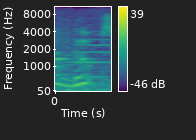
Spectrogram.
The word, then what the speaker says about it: Loupe: Turns out the pre-kit mirror loops from last episode are useful for more than just that flying spectrum finisher attack. Yeah, it turns out the E in loop is silent.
